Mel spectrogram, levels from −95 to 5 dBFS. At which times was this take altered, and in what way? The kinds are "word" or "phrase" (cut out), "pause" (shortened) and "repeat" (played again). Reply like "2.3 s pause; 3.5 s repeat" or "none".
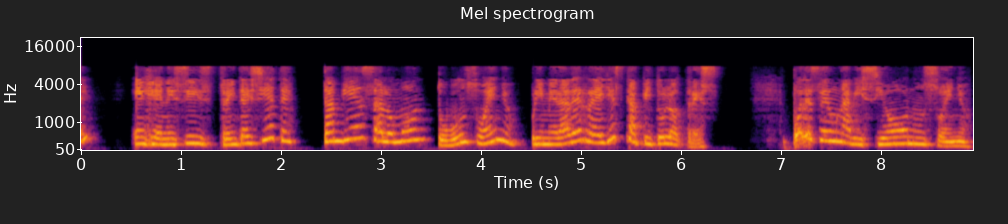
3.5 s pause

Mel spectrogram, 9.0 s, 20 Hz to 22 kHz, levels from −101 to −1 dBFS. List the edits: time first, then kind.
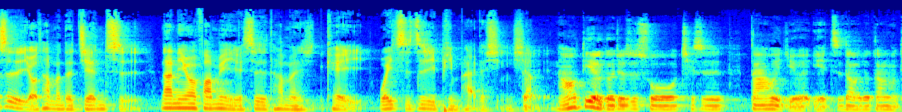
1.5 s pause

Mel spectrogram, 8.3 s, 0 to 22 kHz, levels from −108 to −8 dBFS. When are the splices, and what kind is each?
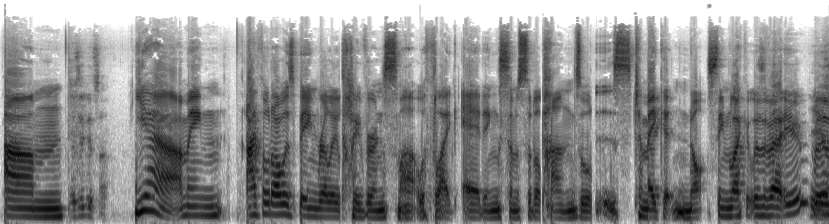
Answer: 2.3 s word; 3.4 s word; 5.4 s word; 5.9 s word

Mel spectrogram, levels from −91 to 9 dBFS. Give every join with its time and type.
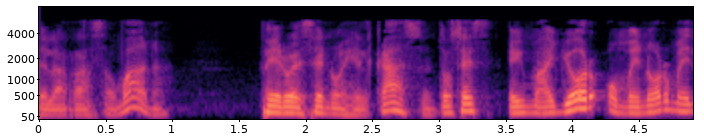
1.5 s pause; 3.4 s pause

